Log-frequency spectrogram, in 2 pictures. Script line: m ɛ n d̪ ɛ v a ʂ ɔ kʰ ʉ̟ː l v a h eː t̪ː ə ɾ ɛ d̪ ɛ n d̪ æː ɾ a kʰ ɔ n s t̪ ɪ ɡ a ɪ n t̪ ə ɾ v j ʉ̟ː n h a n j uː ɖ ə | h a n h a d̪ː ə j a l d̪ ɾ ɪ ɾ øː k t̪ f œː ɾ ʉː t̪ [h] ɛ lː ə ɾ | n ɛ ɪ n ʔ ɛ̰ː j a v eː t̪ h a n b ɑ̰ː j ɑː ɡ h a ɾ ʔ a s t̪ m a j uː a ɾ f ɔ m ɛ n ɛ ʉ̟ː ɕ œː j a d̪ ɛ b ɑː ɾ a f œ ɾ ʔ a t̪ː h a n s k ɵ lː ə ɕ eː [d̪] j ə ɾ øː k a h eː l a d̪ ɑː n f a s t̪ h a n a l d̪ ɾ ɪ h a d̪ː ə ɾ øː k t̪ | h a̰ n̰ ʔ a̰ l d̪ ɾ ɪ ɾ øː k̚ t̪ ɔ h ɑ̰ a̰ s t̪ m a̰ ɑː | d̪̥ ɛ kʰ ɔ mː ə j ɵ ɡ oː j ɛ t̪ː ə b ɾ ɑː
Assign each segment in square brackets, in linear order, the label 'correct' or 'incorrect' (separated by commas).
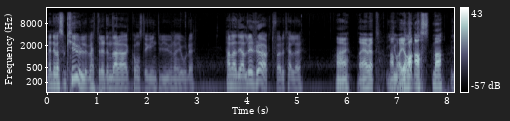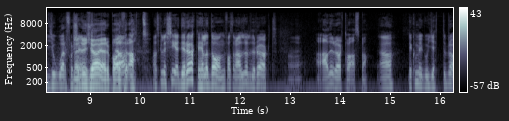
correct, correct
